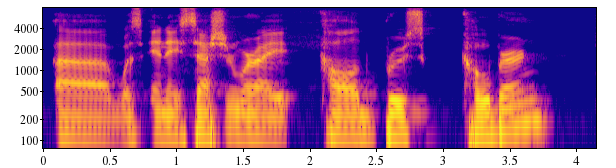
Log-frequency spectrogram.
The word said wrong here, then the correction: Cockburn: and someone very graciously told me that it's pronounced Coburn.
